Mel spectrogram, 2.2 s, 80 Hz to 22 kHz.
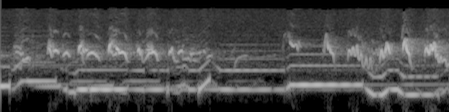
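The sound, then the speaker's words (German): A European robin sings a continuous run of thin, high, warbling whistled phrases with quick pitch slides and trills, fairly loud and alone, pausing briefly near the middle before another burst of notes. “Zum Beispiel das Rotkehlchen kann 275 Strophen singen, haben mal Leute gezählt.”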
